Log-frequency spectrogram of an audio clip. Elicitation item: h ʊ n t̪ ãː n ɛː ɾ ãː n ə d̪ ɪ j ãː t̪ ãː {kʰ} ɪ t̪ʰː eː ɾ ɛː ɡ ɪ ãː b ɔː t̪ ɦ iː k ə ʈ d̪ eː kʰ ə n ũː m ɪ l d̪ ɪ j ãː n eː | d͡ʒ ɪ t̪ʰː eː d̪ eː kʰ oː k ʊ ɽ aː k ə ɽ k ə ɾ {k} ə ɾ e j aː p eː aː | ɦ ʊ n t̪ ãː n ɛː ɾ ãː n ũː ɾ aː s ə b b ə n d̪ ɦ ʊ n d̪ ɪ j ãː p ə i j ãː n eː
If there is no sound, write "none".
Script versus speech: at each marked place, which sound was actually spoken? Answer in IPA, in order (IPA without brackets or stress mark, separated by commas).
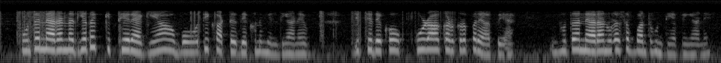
k, p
